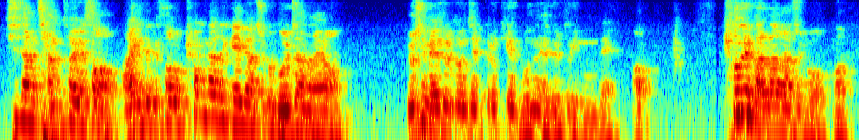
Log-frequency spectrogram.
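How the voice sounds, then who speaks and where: A man's voice: sits high, a little mellow, reverberant, distant mic, slight background noise, low-quality recording. A male pastor preaching a sermon, often asking his listeners rhetorical questions and stopping for their agreement.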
